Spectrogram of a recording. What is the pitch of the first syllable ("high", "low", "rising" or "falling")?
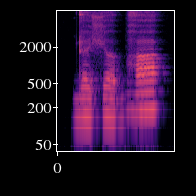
low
